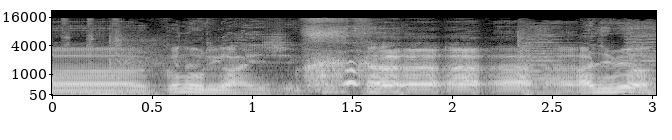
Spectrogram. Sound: laughing

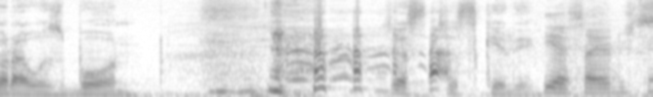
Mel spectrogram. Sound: laughs

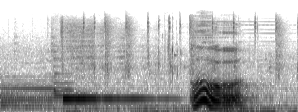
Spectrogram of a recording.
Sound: sign dings

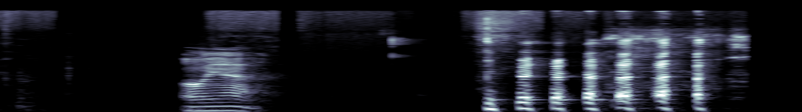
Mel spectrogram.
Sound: laughs

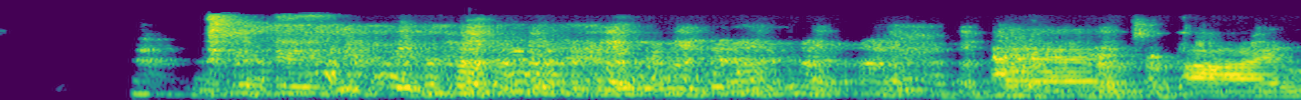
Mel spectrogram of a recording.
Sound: audience laughing

